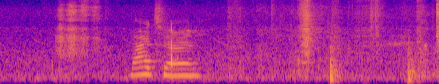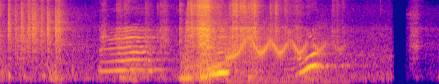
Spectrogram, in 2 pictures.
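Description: Boys shout and laugh excitedly close by.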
